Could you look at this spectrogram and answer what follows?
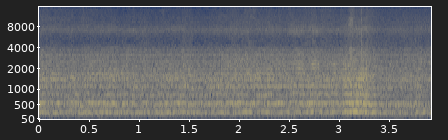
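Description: Honeybees buzzing around a wooden hive box, a dense steady drone of many insects that stays at an even level throughout, swelling briefly as one flies close near the end.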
